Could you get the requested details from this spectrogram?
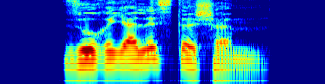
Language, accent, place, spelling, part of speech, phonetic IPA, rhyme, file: German, Germany, Berlin, surrealistischem, adjective, [zʊʁeaˈlɪstɪʃm̩], -ɪstɪʃm̩, De-surrealistischem.ogg
- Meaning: strong dative masculine/neuter singular of surrealistisch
